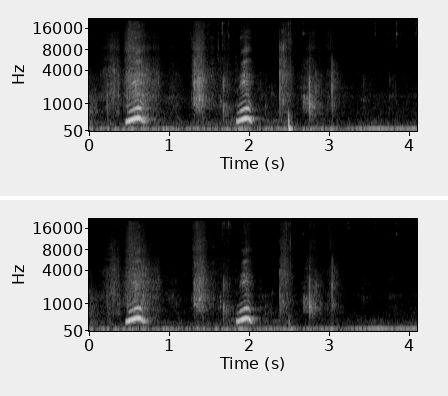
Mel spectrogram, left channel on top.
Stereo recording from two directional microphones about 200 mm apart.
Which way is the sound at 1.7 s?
70° left (ahead or behind).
